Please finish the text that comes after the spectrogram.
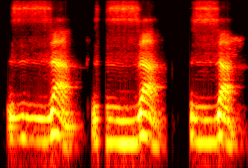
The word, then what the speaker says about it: ز: دیکھیے زبان آگے سے تھر تھر آ رہی ہے تو یہ آواز آتی ہے، لیکن اگر زبان کی نوک سامنے کے دانتوں سے باہر آ جائے تو اس کی آواز یہ جو یہ ختم ہو جائے گی.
